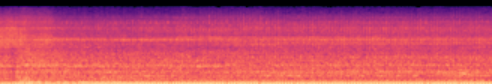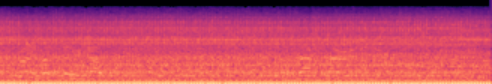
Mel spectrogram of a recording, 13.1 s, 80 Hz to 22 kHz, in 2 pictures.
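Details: Yamaha XS650 twin idling after a cam timing check (suspected one tooth out) and reinstall in the frame: deep, steady low thrum with an even beat and no stumble or tapping, running clean.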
